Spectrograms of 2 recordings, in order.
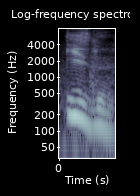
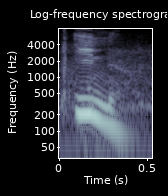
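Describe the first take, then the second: First: The s is sounded, read as spelled. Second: The s is silent, just a nasal vowel. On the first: The speaker calls it wrong. "Ça s'écrit Isne, mais c'est pas Isne" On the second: The speaker calls it right. "c'est In"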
